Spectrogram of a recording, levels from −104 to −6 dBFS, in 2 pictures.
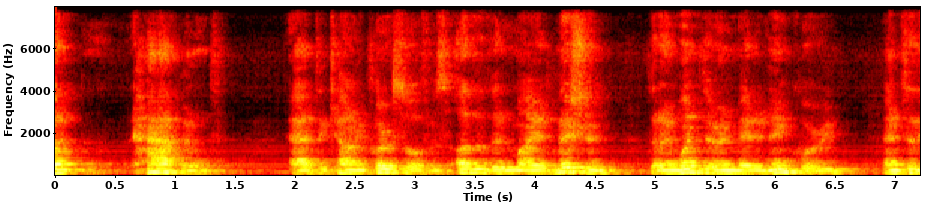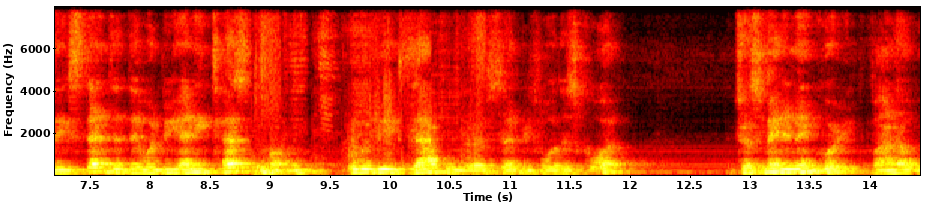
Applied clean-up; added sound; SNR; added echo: neural separator model SepFormer DNS4.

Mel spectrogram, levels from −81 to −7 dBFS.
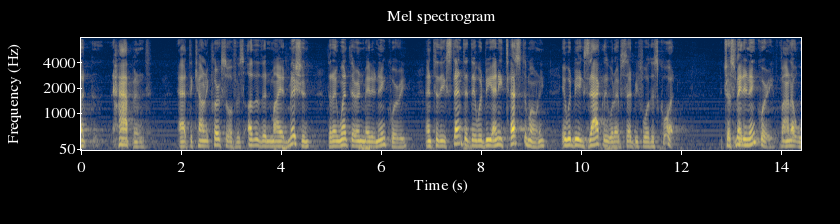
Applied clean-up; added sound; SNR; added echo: none; none; none; none.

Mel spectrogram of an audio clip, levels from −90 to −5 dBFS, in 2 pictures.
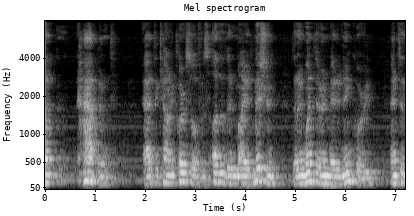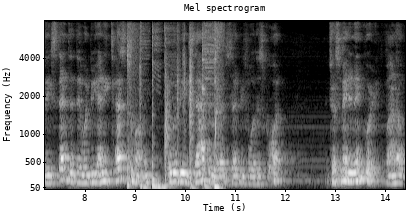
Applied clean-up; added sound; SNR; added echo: none; Drum kit; 3 dB; reverberation time 0.6 s.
